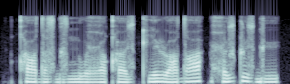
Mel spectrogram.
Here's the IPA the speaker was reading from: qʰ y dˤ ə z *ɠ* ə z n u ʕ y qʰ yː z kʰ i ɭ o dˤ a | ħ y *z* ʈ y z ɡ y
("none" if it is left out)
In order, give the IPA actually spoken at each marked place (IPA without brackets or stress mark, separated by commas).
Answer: ɡ, z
